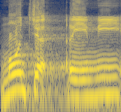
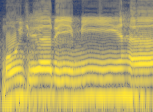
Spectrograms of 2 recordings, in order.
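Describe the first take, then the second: First: The word ends with a closed glottal stop. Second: The word ends with a neutral released bounce. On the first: The speaker calls it wrong. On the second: The speaker calls it right.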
